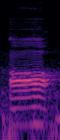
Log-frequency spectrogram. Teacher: विवृत स्वर के उच्चारण में पूरा मुंह खुल जाता है, यानी जब इनको हम बोलते हैं तो मुंह ऐसा लगता है जैसे पूरा खुल गया हो।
